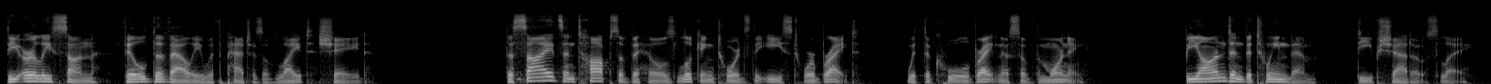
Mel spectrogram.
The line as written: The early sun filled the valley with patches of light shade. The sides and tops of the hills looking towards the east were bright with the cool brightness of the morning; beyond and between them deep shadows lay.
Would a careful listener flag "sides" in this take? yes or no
no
